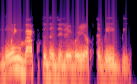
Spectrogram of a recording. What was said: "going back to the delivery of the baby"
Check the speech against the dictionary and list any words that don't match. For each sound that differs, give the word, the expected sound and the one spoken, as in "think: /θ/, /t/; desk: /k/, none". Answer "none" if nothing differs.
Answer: none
